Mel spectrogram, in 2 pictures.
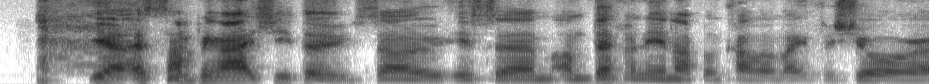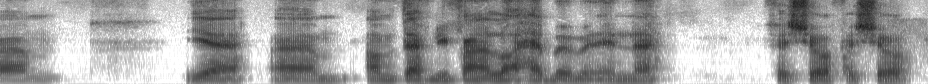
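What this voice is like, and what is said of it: London English accent. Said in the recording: “my dodgy accent... I'm from London”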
